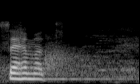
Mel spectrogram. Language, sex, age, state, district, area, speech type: Hindi, female, 18-30, Uttar Pradesh, Azamgarh, rural, read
